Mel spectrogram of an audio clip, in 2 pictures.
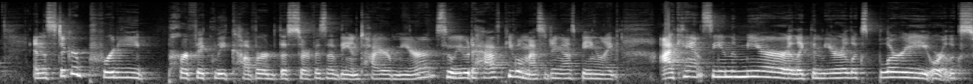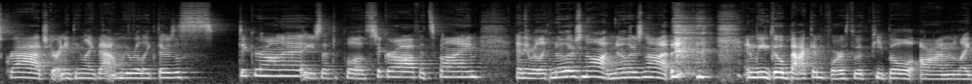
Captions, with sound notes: and the sticker pretty perfectly covered the surface of the entire mirror, so we would have people messaging us being like, I can't see in the mirror, the mirror look blurry, or it looks scratched or anything like that and we were like, there's a sticker on it, you just have the pull the sticker off, it's fine. And they were like, no there's not, no there's not, (laughs) and we'd go back and forth with people on like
